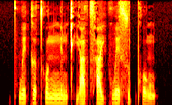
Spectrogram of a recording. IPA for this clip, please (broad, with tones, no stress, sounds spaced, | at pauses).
pʰ w e˧ k ə˨˩ t̪ʰ o˥˧ n ŋ e˧ n kʰ j a˨˩ t͡sʰ a˧ j k w e˦ s u˦ p̚ kʰ o˨˩ ŋ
